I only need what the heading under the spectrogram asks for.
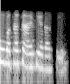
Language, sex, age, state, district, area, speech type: Sindhi, female, 45-60, Maharashtra, Mumbai Suburban, urban, conversation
